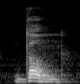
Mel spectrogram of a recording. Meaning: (adverb) 1. then, at that time (in the future) 2. then, after that 3. then, in that case; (conjunction) than (in comparison); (preposition) but, except
- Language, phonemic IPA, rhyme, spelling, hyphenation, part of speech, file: Dutch, /dɑn/, -ɑn, dan, dan, adverb / conjunction / preposition / noun, Nl-dan.ogg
